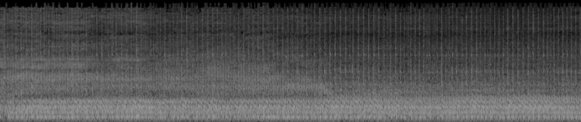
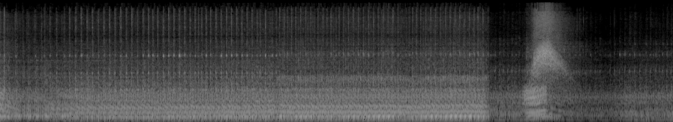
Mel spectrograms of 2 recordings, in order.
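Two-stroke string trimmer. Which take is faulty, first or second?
first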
